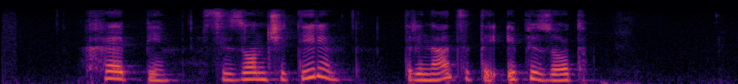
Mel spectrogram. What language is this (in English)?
Russian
